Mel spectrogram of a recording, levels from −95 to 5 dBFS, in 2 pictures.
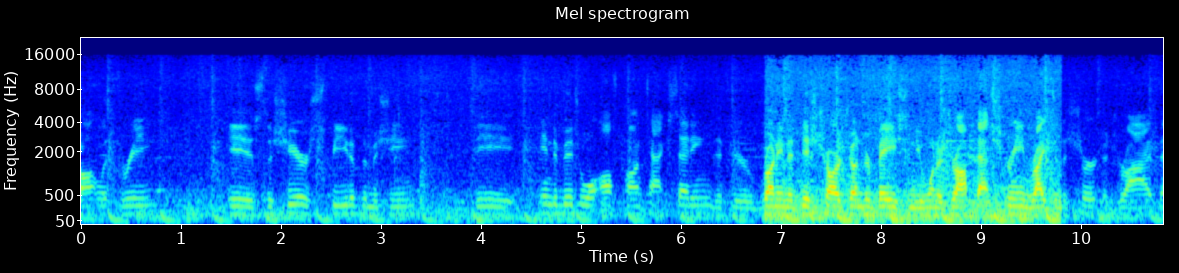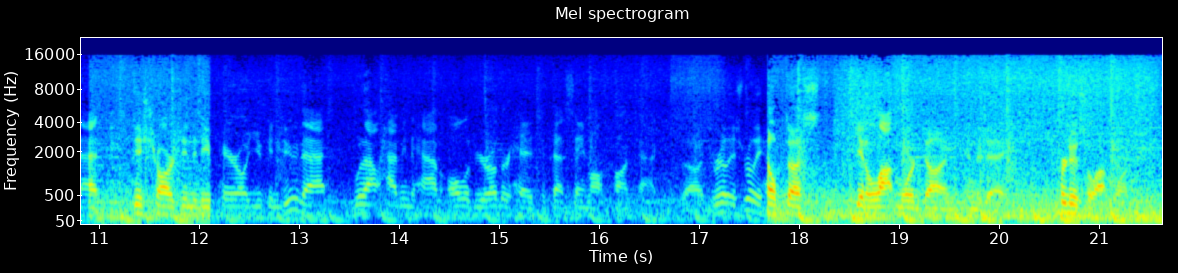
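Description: At 6.84 s, 10.9 s and 17.69 s, sound and background noise jump together by about 14, 14 and 19 dB: a sudden gain jump, likely an unramped gain change.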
